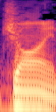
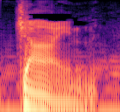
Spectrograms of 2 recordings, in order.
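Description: First: The vowel sounds like 'oy'. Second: The vowel sounds like 'eye'. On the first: This is the present-day pronunciation. "the word join" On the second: This is the old pronunciation, still used in the Caribbean. "is pronounced jine, as to rhyme with line"

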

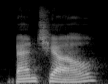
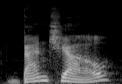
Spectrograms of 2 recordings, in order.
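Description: Both takes have the same delivery.

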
